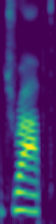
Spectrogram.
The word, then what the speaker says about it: dropped: I must have dropped them. And here we have another ed ending. Dropped, dropped. That's a T ending.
